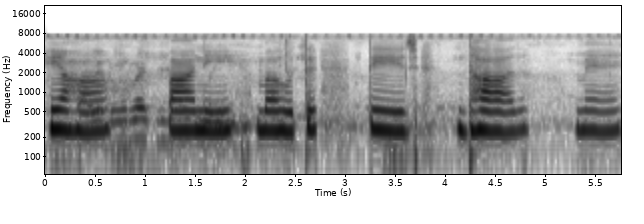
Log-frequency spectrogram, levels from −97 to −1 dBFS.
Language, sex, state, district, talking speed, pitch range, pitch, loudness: Hindi, female, Madhya Pradesh, Katni, 60 wpm, 250-270 Hz, 260 Hz, -18 LUFS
